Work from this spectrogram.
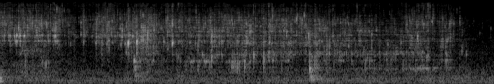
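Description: Water poured from a tap into a mixing bowl holding salt and two flours for rye sourdough bread, a steady splashing trickle lasting several seconds with no talking.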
